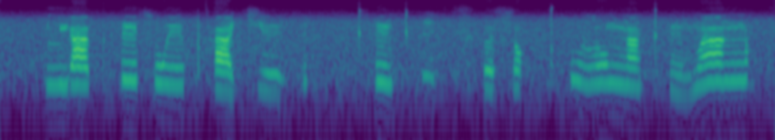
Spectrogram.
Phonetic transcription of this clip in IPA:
l j a˧ t̪ʰ ẽ˦ s w e˧ pʰ a˨˩ t͡ɕ e˨ ʔ | kʰ ẽ˧ kʰ i˦ ʔ t͡sʰ ə˨˩ s ɔ˨ k̚ t̪ʰ u˥˧ l o˦ ŋ ã˧ kʰ ẽ˨˩ b ã˦ ŋ

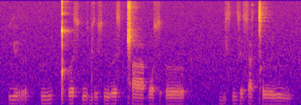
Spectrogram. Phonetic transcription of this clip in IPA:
lʲ ɘ r ə kː ʉː ǃʼ əː s ɗ u d ʉː s ŋ ɘː s ǁ aː ɠ ɔ s ʔ əː | b i s n z ɘ s a ǀ ɘː l ʉ

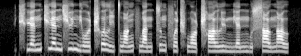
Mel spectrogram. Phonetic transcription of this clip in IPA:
t͡ɕʰ ɥ ɛ˧˥ n t͡ɕ ɥ ɛ˥˩ n ɕ y˥ n̪ j o˨˩ ʊ̯ ʈ͡ʂʰ ɤ˥ l i˨˩ t̪ w ɑ˧˥ ŋ f w a˨˩ n t͡s ʊ˥ ŋ f ɤ˧˥ ʈ͡ʂʰ w ɔ˨˩ ʈ͡ʂʰ ɑ˥ ʊ̯ l y˥˩ m j ɛ˧˥ n m u˨˩ s ɑ˥˧ ʊ̯ n̪ ɑ˥˩ ʊ̯

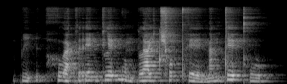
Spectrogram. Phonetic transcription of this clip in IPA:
p i˨˩ ʔ | h u˨˩ a̯ k r e˧ n k l e˦˥ ʔ b o˨˩ m p l a˧ j t͡ɕʰ o˦˥ k̚ pʰ eː˨˩ ŋ a˦˥ n t e˥˩ ʔ kʰ w u˨˩ k̚

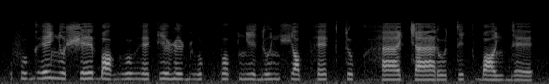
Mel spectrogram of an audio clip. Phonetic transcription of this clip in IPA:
f u ɡʱ e ʎ o ʃ e ɓ ɒ ɡʱ u ɦ e k i ɳ i ɖʱ u k p o k ʎ i d u ʎ ç ɒ pʰ e k t u k h æ c æ ɾ u t i k ɓ ɒ ʎ d e

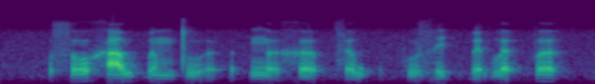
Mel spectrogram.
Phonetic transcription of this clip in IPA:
s o˨˦ x a˨˦ w ɓ ə˧ m t̪ ṵ˧˨ ə̯ ʔ | ŋ ə̰ː˧˨ x əː˨˩ p̚ s ə̰˧˥ w ʔ ə˨˩ p̚ x u˧˩ z i˨˩ k̚ ɓ ɛ̰˧˨ w l ə˦˥ t̚ f ə˦˥ t̚

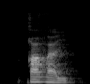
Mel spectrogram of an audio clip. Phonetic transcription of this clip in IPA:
q ʌ v a i̯

